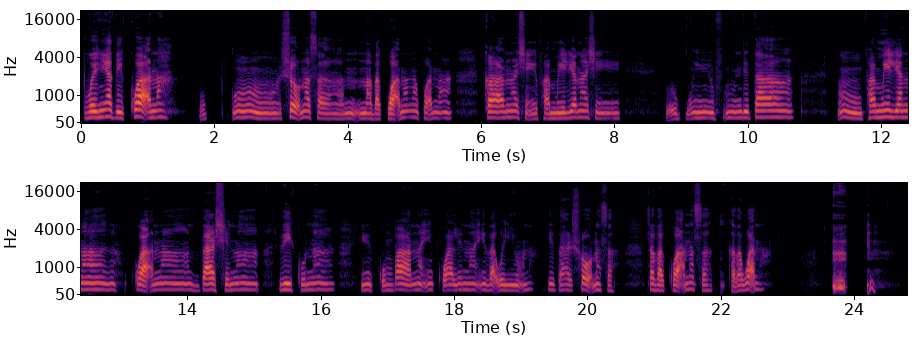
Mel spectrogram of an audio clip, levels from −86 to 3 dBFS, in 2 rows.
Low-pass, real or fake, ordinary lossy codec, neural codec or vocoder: none; fake; none; vocoder, 48 kHz, 128 mel bands, Vocos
